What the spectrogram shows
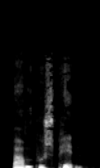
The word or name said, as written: bambuspind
